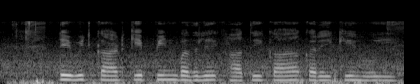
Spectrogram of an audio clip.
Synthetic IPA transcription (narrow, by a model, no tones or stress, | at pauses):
ɖeːʋɪɖkaːɾɖkepɪnbɐd̪lekʰaːt̪ekakɐɾekeɦoi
